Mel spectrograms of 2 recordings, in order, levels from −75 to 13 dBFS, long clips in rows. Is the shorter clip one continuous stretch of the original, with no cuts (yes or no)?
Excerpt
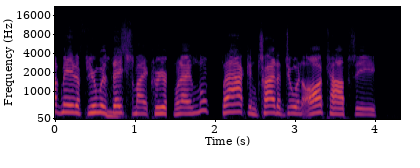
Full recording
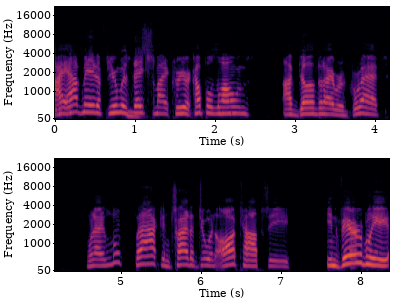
no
